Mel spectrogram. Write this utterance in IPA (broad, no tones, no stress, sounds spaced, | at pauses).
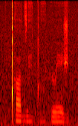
ǃʰ ʌ d l ɛ̤ ǃʼ ɑ̤ k ɹ e ʒ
